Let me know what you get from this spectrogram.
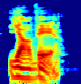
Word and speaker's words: Jahve: Så då är frågan då, hur ska man egentligen uttala Guds namn? Och de flesta moderna bibelforskare är eniga i att det antagligen ska uttalas ungefär Jahve. Det är lite komplicerat för skandinaviska munnar att uttala, men någonting i den stilen.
